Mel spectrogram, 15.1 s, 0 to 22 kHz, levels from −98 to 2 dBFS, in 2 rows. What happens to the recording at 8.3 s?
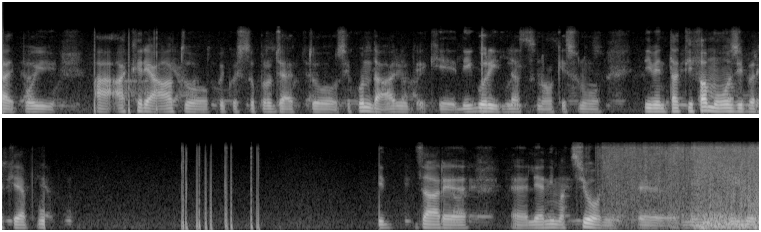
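At 8.3 s the sound is in the middle of an audio dropout to silence. It cuts out abruptly at 7.99 s and returns at 11.34 s, so about 3.35 s of audio is gone. The gap is digital silence with no room tone or noise floor, which points to the input likely having been lost, through a disconnected device, a failed link or a mute, while the recorder kept writing silence. Nothing from that stretch can be recovered.

On either side of the gap, the echo with no canceller runs through the speech. A quieter, thinner copy trails each phrase by roughly 300 ms at about 17 dB below the direct sound. It comes from the far end's loudspeaker being picked up by its microphone and sent back with nothing removing it. During the dropout itself both the speech and its echo vanish, and the echo resumes along with the speech at 11.34 s.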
